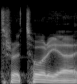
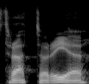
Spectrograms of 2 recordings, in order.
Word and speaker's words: trattoria: So trattoria is the also I always pronounce that in my head trattoria. It's trattoria.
